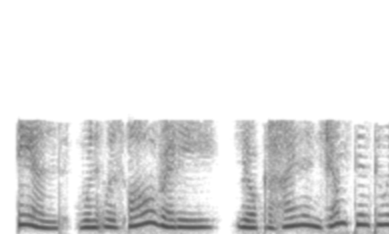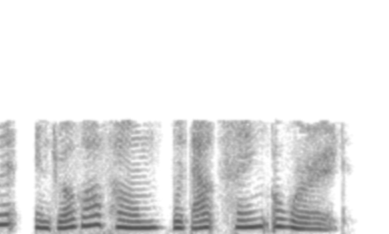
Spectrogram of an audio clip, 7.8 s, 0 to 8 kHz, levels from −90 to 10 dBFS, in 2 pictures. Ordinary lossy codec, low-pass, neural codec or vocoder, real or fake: AAC, 16 kbps; 7.2 kHz; codec, 16 kHz, 4 kbps, X-Codec, WavLM features, trained on Multilingual LibriSpeech; fake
